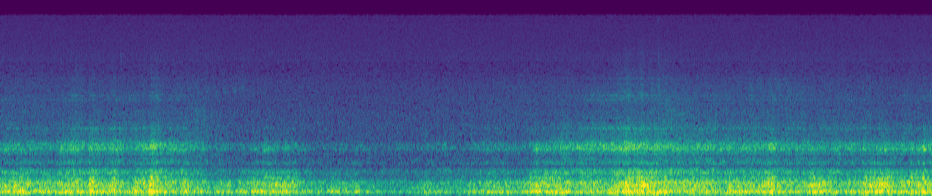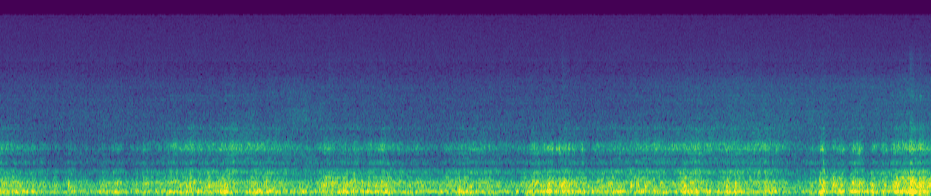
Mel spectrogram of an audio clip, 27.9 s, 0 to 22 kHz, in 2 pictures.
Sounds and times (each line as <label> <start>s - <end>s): strong wind blowing on a closed kitchen extractor fan vent 0.0s - 27.9s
